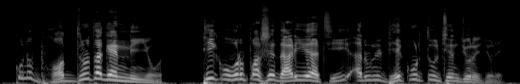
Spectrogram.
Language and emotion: Bengali, disgusted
